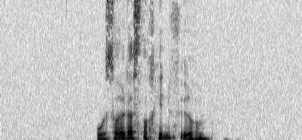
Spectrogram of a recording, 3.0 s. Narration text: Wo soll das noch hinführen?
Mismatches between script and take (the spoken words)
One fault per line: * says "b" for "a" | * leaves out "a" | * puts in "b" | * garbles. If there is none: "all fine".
all fine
